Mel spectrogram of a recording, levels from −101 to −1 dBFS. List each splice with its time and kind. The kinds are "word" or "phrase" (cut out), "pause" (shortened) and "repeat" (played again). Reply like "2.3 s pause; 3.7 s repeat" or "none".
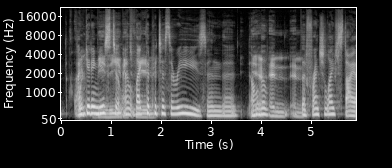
1.2 s word; 4.1 s word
